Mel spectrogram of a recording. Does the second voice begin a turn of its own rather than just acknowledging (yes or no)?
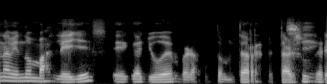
no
